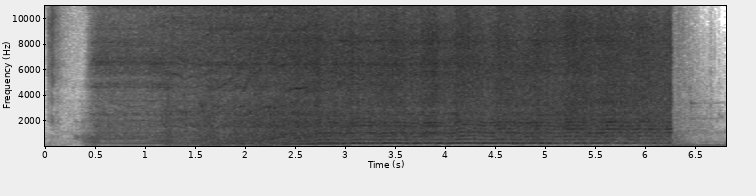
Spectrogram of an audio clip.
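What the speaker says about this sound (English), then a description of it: "So let's get these in the blender and get them blended." A blender whirs as it purees ghost peppers for hot sauce, a loud steady motor whine that rises in pitch as it spins up, holds for several seconds, then cuts off.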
